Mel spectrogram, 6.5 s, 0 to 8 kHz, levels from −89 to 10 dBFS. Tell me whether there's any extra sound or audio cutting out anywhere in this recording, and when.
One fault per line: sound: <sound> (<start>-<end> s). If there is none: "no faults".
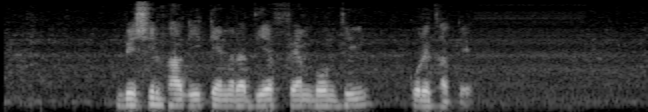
no faults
